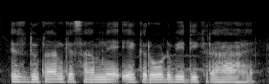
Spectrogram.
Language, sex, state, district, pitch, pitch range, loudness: Hindi, male, Jharkhand, Garhwa, 115 Hz, 115-120 Hz, -15 LUFS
